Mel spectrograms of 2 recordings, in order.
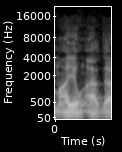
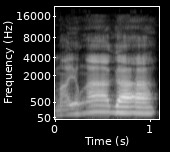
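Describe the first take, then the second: First: Said in the usual way. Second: Loud, drawn-out Bisaya greeting; slow, booming mock Bisaya accent. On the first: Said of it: "Ay, nasa, nasa rekto nga pala ako". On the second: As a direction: stretch it out in a hammed-up Bisaya accent. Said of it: "Pag Bisaya ka".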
